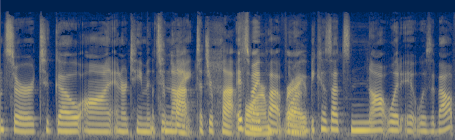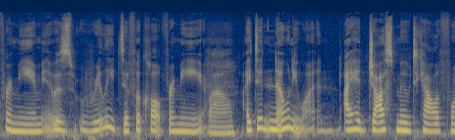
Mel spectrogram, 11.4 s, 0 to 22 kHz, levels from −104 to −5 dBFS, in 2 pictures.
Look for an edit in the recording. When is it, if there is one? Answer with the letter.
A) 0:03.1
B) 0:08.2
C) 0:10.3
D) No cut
B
